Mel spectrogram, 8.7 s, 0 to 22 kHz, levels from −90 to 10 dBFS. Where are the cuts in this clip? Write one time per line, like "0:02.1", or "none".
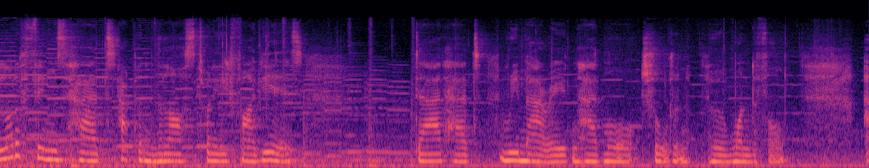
none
